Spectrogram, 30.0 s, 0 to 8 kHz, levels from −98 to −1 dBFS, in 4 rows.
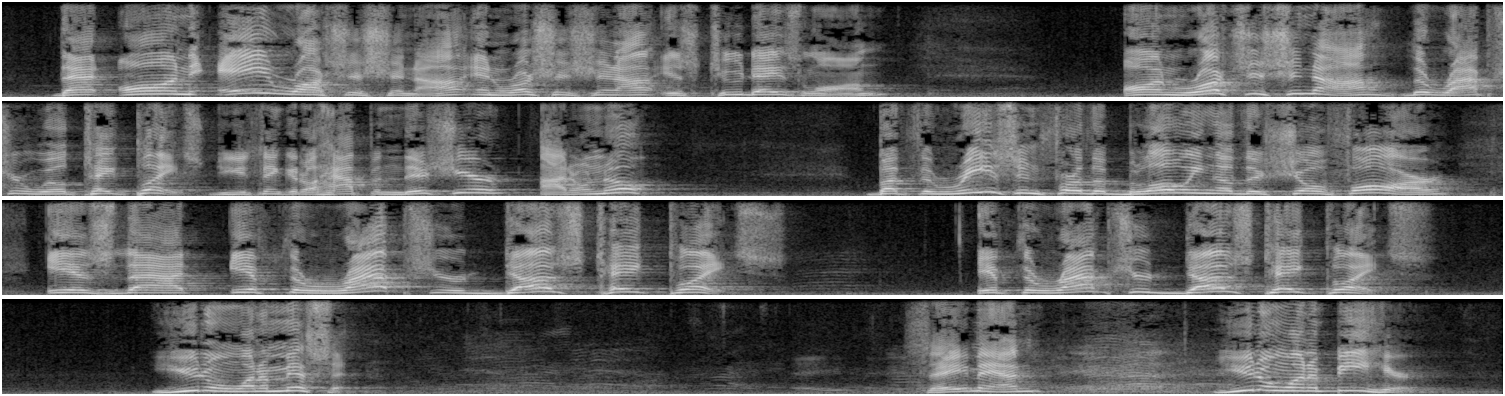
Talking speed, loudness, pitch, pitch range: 135 wpm, -19 LUFS, 215 Hz, 190-255 Hz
